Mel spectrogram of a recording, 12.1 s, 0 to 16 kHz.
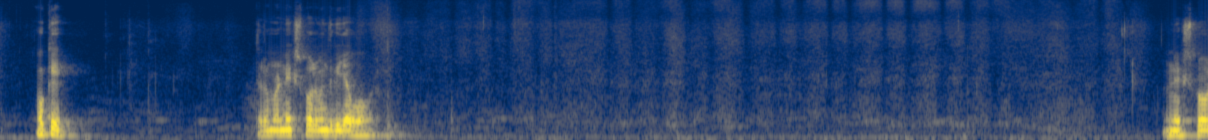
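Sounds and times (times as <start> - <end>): eraser swishing on whiteboard: 3.8 - 11.6.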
